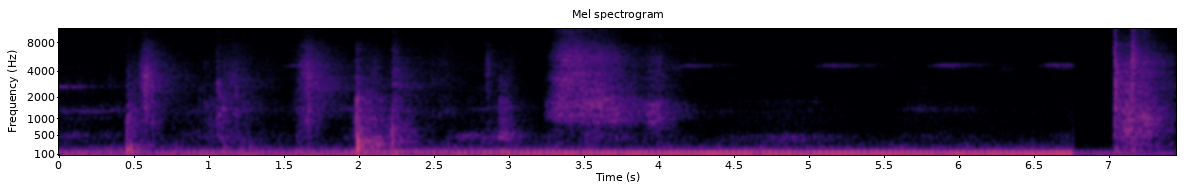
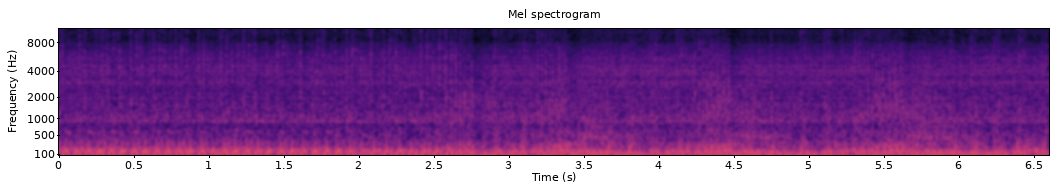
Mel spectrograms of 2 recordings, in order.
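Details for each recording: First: Harley V-twin in an off-road trike build, first start attempt after the owner's own engine rebuild with exhaust just fitted. The starter cranks with a steady drone and a few loose pops but never catches. The ignition timing is off, and the valve lash is suspected; cranks but won't start. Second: Harley V-twin in an off-road trike build, first run after the owner's own engine rebuild. A loose, lumpy, deep, even thumping idle holds without stumbling or backfiring, with a carb fitted. It ran after the timing was significantly advanced; normal idle.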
